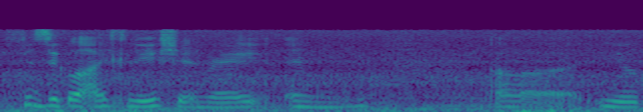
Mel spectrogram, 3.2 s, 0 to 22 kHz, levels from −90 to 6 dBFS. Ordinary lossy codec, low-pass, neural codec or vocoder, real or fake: none; 7.2 kHz; none; real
